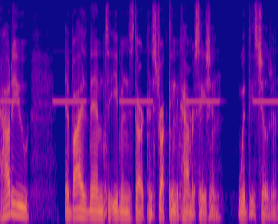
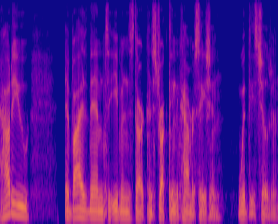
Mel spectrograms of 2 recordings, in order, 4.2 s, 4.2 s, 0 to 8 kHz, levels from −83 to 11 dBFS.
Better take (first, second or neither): second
